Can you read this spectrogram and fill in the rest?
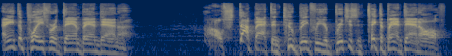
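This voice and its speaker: An actor playing a folksy, cranky old layabout cowboy with an American Southern accent in a video game. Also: male voice, a little high, sing-song, normal speed, sharp tone, husky, full character voice. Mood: scolding. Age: older. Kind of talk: video game character greetings.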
